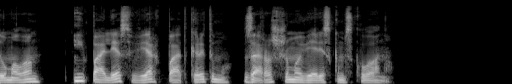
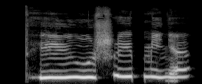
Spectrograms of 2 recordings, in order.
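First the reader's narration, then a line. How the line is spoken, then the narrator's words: Sobbing. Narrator (Russian): рыдал Мэтчем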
